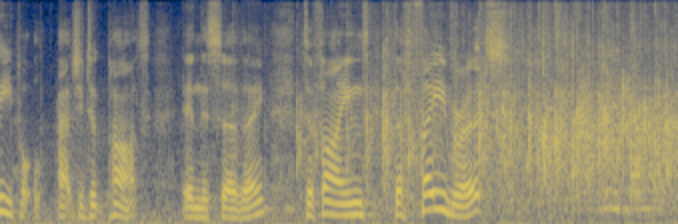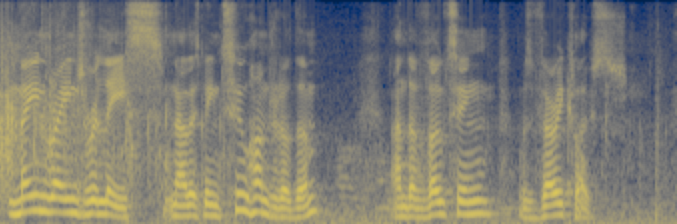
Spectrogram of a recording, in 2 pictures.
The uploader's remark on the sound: The Big Finish Podcast returns, live from Chicago TARDIS 2015!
